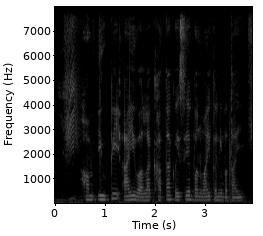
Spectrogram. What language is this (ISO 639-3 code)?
bho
